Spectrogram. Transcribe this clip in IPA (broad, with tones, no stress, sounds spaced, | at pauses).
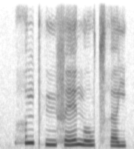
h ʊ˥ ŋ pʰ yː˨ f ɛː˨˥ n̪ o˨˧ w t͡sʰ ɐ˨ j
